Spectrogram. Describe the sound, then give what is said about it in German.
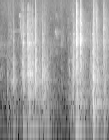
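A thick wooden side door of a monastery opens just a crack. Two clusters of short clunks and scraping knocks are separated by a brief pause. “Er hält vor dem San Damiano-Kloster und klopft an die dicke, hölzerne Seitentür. Ein paar Sekunden vergehen, dann öffnet sich die Türe einen Spalt.”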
